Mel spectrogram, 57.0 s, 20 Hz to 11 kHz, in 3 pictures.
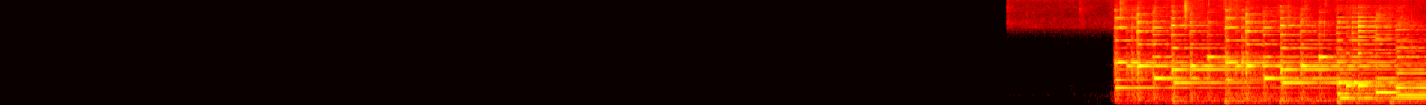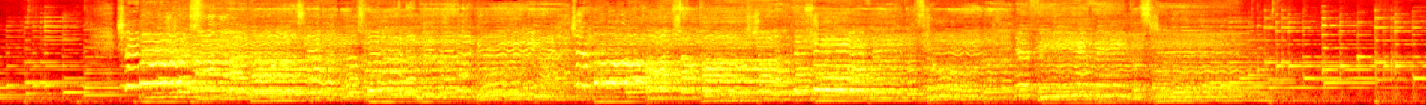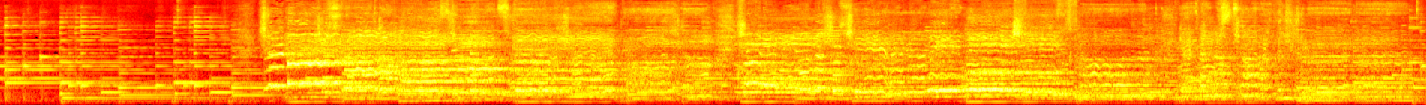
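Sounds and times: piano accompaniment: 0:14.9 - 0:56.3
mixed choir singing: 0:20.4 - 0:36.2, 0:41.5 - 0:57.0.

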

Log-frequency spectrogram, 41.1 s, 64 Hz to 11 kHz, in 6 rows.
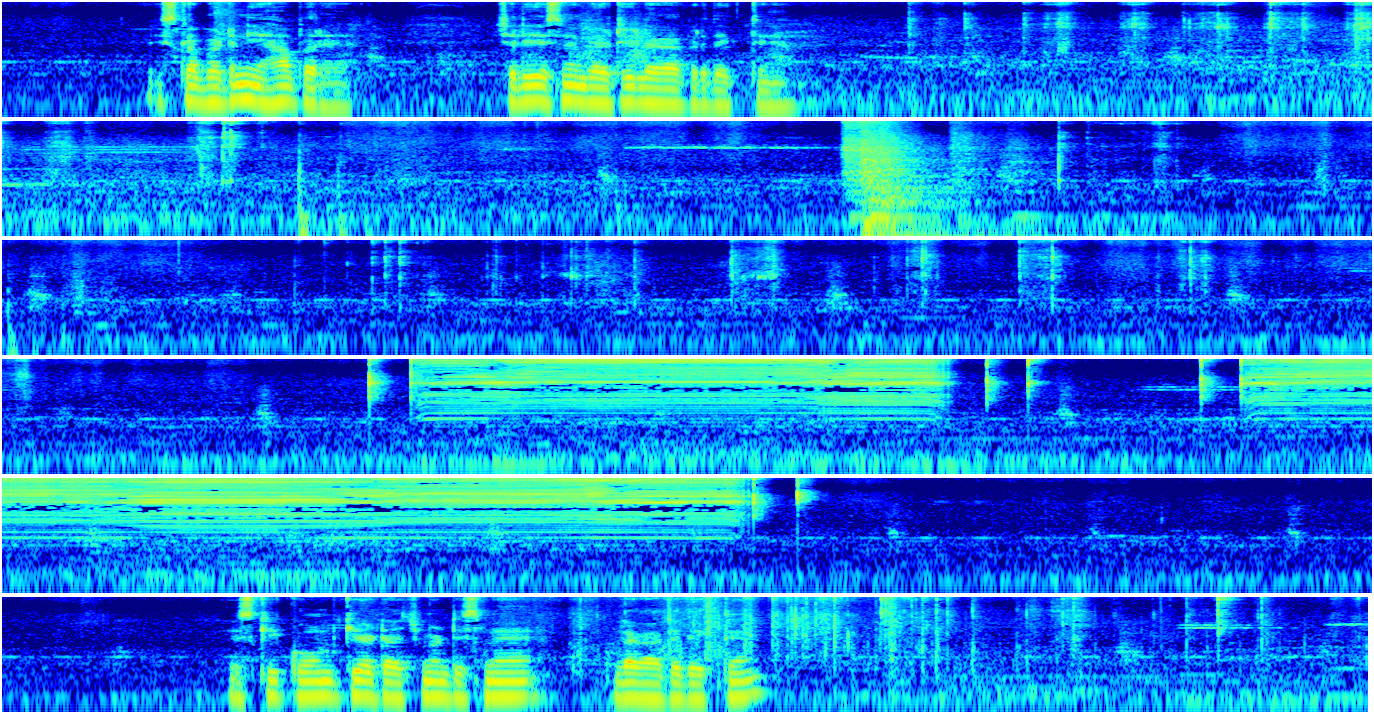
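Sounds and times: hair trimmer buzzing: 0:22.6 - 0:25.4, 0:26.8 - 0:31.2.

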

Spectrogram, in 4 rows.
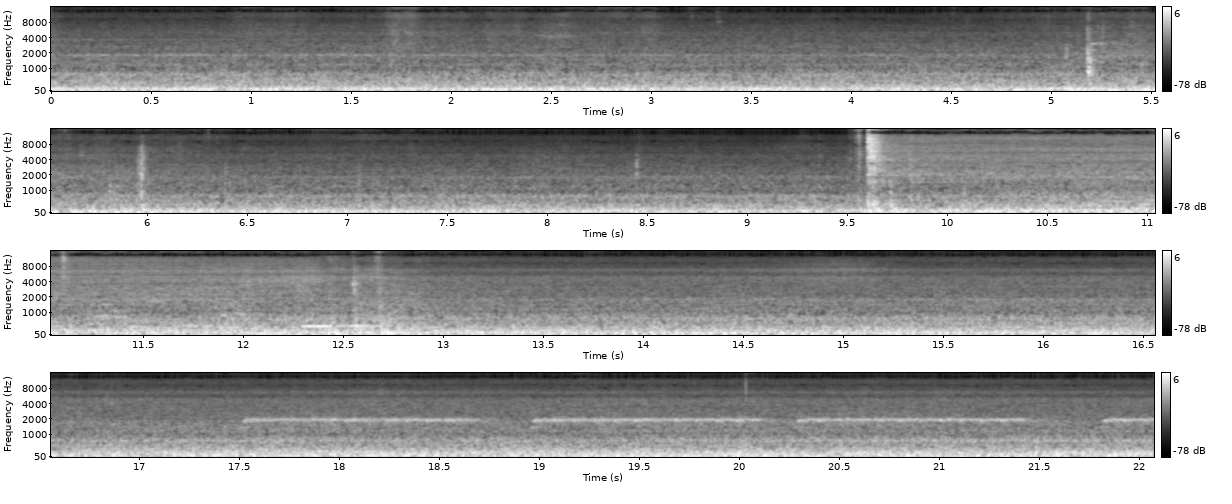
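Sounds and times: low rumble inside train car: 0:00.0 - 0:22.0.

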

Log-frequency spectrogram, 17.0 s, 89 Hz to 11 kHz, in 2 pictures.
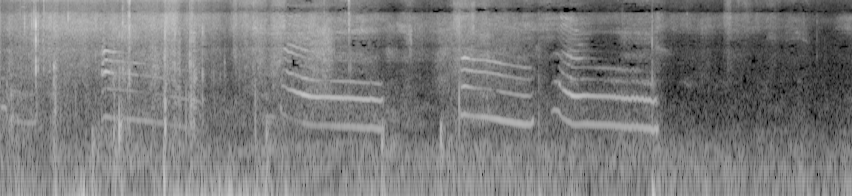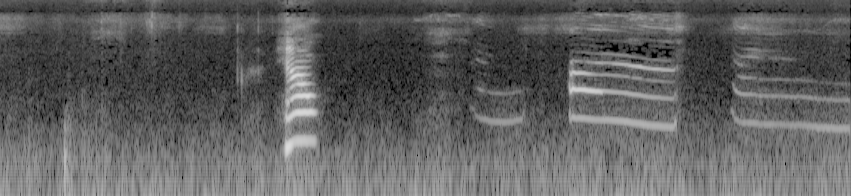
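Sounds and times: cat meowing: 0:00.0 - 0:02.1, 0:02.7 - 0:04.0, 0:13.3 - 0:17.0.

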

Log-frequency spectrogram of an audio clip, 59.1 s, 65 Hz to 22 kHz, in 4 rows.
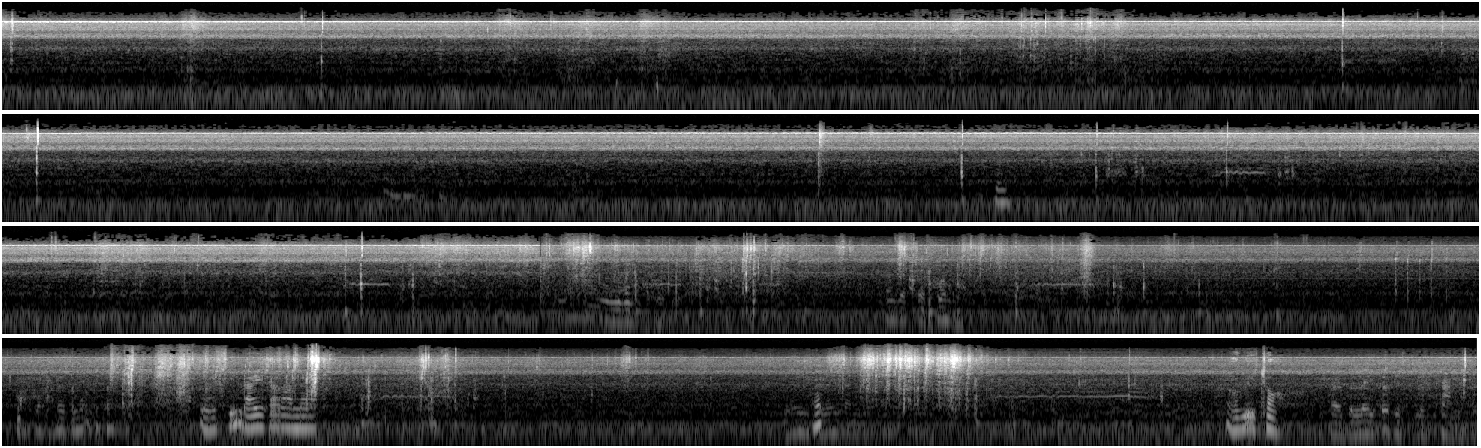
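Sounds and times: insects singing: 0:00.0 - 0:59.0
faint ticks: 0:26.9 - 0:28.2.

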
